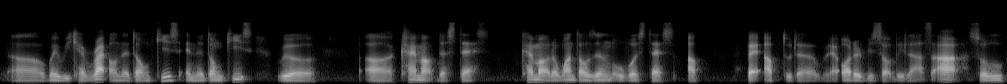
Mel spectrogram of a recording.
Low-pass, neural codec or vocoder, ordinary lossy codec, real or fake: 7.2 kHz; codec, 24 kHz, 0.9 kbps, WavTokenizer, large speech release; none; fake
